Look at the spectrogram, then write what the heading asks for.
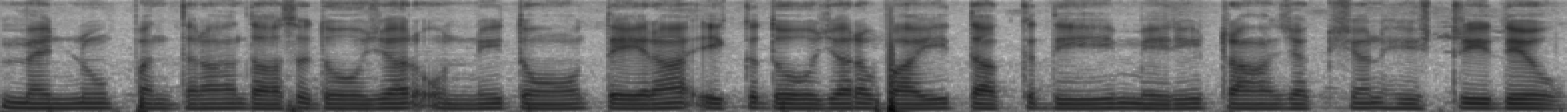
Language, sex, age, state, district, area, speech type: Punjabi, male, 18-30, Punjab, Rupnagar, urban, read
